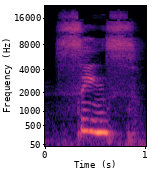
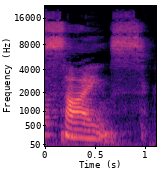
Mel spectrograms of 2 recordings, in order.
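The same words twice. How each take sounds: First: The vowel sounds like 'ih'. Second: The vowel sounds like 'eye'. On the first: The speaker calls it right. "É igual se escreve" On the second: The speaker calls it wrong. "não coloca aquele, aquele i o, com som de I, não fala since"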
